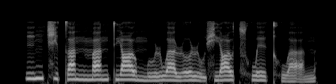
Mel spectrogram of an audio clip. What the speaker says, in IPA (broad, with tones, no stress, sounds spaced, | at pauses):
i˥ ŋ t͡ɕ i˨ t̪ a˥˧ n m a˥˧ n t̪ j ɑ˥˩ ʊ̯ m u˧˥ ɻ w ä˥˧ ɻ ɤ˥˩ ɻ ṵ˨˩ ɕ j ɑ˥ ʊ̯ t͡sʰ w e˥˩ ɪ̯ kʰ w a̰˨˩˦ n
